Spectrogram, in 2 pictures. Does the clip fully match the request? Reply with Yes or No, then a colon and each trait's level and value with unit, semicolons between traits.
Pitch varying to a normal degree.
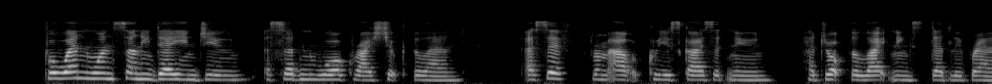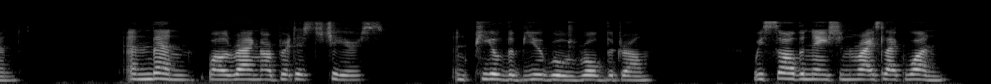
No: narrow, 2.1 semitones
